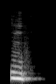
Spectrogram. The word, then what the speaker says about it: août: Donc, l'été inclut le mois de juin, juillet et août. Some people will pronounce août. I do not pronounce août.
